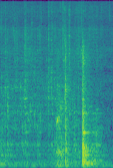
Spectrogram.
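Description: Water trickles and splashes as it is poured into a cooking pot while preparing sinaing na pampano, a pompano fish dish, quiet and close with a brief louder splash near the end.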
